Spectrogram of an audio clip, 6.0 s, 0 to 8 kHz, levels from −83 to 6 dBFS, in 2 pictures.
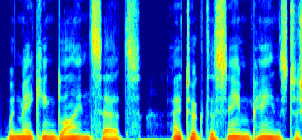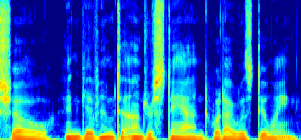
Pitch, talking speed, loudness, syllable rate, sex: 115 Hz, 200 wpm, -16 LUFS, 4.2 syllables/s, male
